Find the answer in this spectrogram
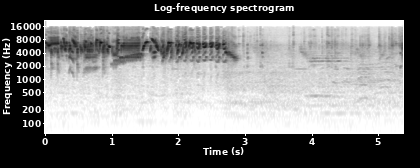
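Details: Common linnet delivering a loud, fast twittering song of chattering notes for nearly three seconds, then near silence with only faint distant chirps.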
